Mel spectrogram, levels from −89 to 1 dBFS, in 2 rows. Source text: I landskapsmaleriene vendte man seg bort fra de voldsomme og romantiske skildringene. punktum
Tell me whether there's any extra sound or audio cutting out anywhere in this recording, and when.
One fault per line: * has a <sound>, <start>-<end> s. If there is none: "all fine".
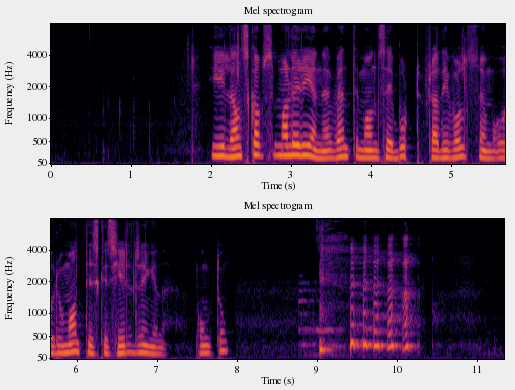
* has a laugh, 8.8-10.3 s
